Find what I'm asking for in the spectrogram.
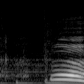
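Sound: yawn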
